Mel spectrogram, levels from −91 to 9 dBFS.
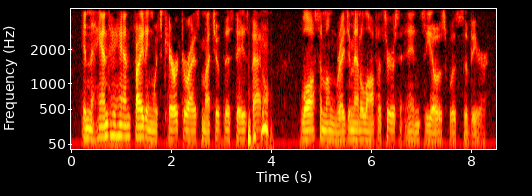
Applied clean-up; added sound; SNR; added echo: none; Breathing; -2 dB; none.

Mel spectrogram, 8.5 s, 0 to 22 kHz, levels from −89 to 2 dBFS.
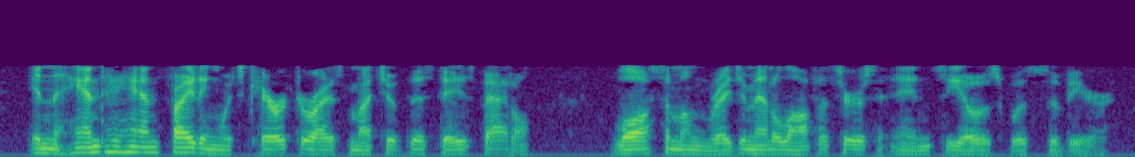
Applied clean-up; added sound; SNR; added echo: none; none; none; none.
